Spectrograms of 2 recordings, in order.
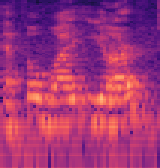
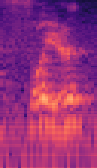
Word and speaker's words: foyer: pronounced. Yeah, F-O-Y-E-R, not foyer, like you need a lawyer.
